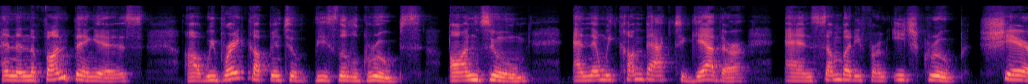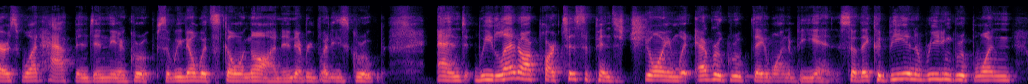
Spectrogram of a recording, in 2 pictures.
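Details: Adult woman speaking; normal speech.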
